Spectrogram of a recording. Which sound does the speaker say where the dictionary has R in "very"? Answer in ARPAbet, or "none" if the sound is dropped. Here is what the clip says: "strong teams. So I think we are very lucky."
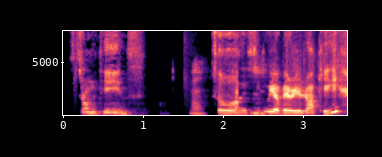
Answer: R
